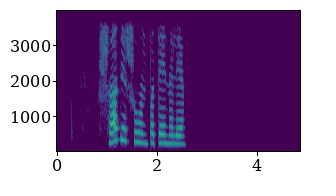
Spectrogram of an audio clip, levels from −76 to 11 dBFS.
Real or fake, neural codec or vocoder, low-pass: real; none; 3.6 kHz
